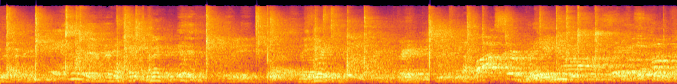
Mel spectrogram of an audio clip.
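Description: Another man answers and laughs close by.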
